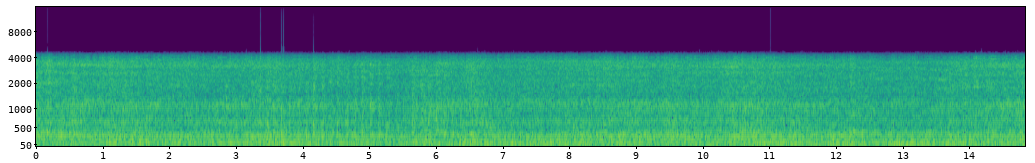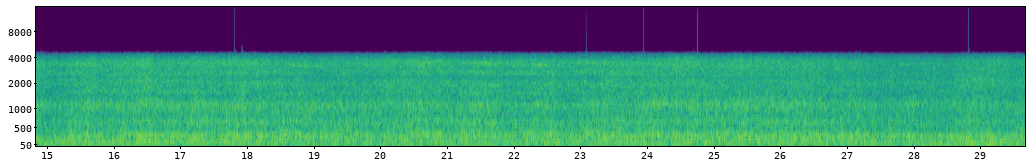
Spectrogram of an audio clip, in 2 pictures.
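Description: Freight train of double-stack container well cars rolling past close by: a steady, loud rumble of steel wheels on the rails with a clickety-clack of wheels over the track.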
